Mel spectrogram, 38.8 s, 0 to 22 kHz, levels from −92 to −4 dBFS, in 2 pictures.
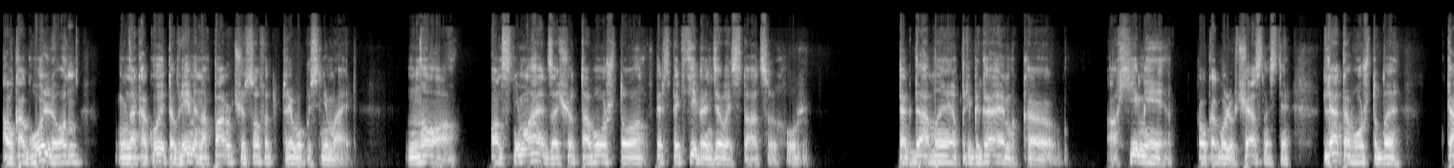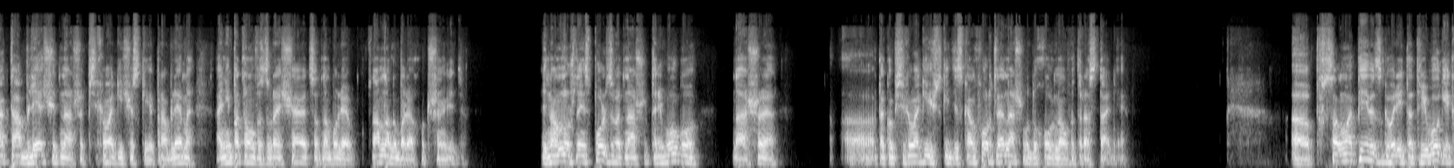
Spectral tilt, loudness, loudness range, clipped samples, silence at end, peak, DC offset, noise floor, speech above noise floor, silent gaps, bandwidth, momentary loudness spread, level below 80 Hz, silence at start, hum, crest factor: -4 dB/octave; -17 LUFS; 3 LU; under 0.1%; 0 s; -2 dBFS; under 0.1%; under -90 dBFS; over 73 dB; 35.50-35.54 s; 16 kHz; 8 LU; -42 dBFS; 0.05 s; none; 16 dB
